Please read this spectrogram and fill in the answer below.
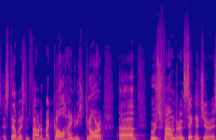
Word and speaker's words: Knorr: So, as Matt just said, the Knorr brand, and he pronounced that with a K, which is already a great win.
